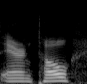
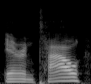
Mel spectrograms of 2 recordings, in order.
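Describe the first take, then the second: First: The surname's vowel sounds like 'toe'. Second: The surname's vowel sounds like 'cow'. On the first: The speaker calls it right. "but apparently it's Aaron Toe" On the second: The speaker calls it wrong. "the commentators were pronouncing his name incorrectly, like Aaron Tao"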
